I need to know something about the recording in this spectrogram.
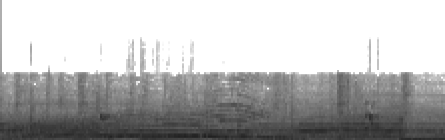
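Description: Live rock band playing, with guitar to the fore and sustained notes sliding up and down in pitch about a second in.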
